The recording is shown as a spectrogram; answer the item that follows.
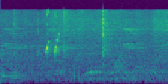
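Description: A bird chirping: two quick, sharp chirps about half a second in, then a single fainter one a little later.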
